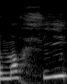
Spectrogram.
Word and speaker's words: Morphe: J'ai commandé donc des pinceaux chez Morphe, enfin ça s'écrit Morphe pour nous, mais bon c'est Morphe, les Morphe Brushes.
